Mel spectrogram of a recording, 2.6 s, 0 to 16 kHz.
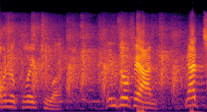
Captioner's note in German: Beifall bei der SPD, dem BÜNDNIS 90/DIE GRÜNEN und der LINKEN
